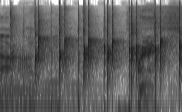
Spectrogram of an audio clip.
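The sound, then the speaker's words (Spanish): A short burst of the program's applause sound effect: about a dozen sharp, uneven claps that sound thin and sparse. Voices speak over the clapping throughout. “Eh, ay, los aplausos de este programa.”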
